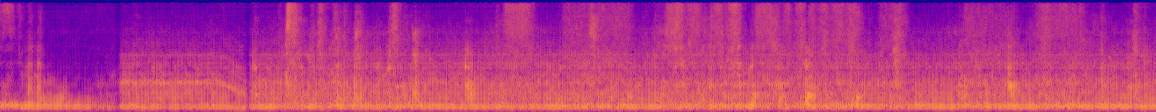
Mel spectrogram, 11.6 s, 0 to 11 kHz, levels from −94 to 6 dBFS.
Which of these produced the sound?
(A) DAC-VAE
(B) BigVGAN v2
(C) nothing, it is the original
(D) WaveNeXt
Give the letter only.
D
